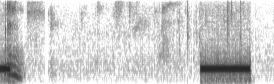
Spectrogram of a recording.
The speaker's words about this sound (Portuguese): Nós estávamos nos falando, a ligação caiu.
